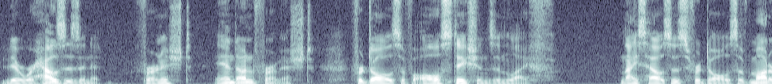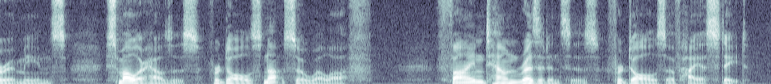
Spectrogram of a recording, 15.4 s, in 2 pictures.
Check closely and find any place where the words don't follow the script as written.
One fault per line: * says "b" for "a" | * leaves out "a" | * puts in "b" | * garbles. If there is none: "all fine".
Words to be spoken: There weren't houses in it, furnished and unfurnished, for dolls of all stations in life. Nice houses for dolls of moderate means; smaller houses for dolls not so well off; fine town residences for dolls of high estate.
* says "were" for "weren't"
